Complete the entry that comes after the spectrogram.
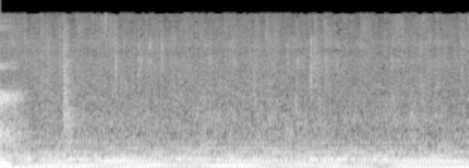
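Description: Steady rain pattering on a surface, a continuous soft wash of drops with a low rumbling undertone, even and unbroken throughout with no voices.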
